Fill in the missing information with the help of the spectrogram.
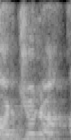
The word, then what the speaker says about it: Arjuna: Ar- Arjuna in Kuru. – Arjuna.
